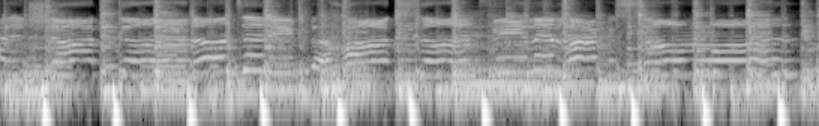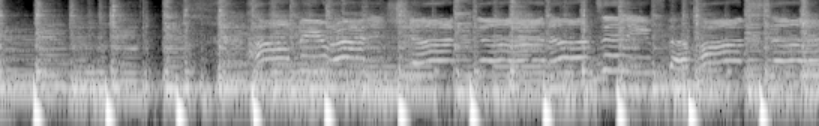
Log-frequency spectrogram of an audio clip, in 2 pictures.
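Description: Acoustic guitar strummed briskly in a steady upbeat rhythm, with a deep thump on every beat, about twice a second, and a voice singing over it.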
